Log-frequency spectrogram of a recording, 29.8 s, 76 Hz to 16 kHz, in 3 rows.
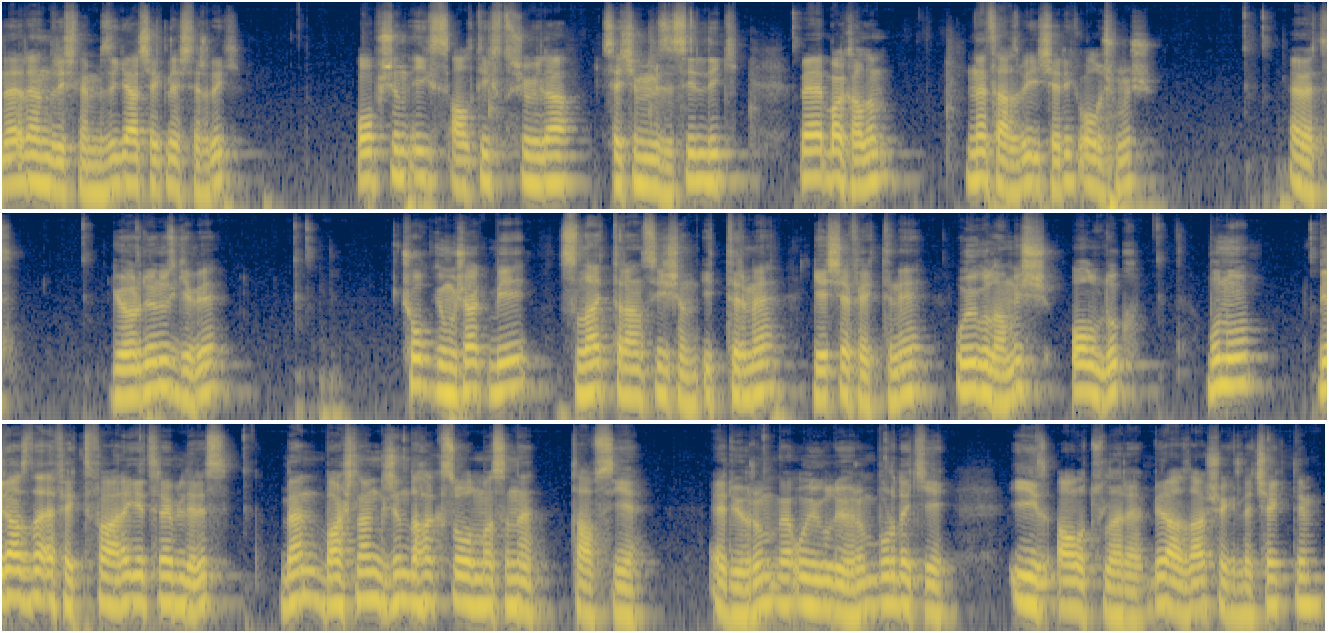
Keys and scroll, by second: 3.0 alt+x, 7.4 a, 8.2 space, 9.5 space, 11.0 space, 12.3 space, 13.2 space, 14.1 a, 16.9 s, 20.3 s.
